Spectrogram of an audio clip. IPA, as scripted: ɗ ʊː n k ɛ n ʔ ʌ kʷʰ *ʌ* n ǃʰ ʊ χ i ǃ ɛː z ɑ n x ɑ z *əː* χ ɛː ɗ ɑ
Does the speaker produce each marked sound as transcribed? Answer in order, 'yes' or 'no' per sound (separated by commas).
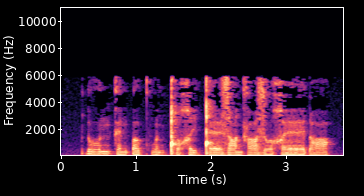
no, no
